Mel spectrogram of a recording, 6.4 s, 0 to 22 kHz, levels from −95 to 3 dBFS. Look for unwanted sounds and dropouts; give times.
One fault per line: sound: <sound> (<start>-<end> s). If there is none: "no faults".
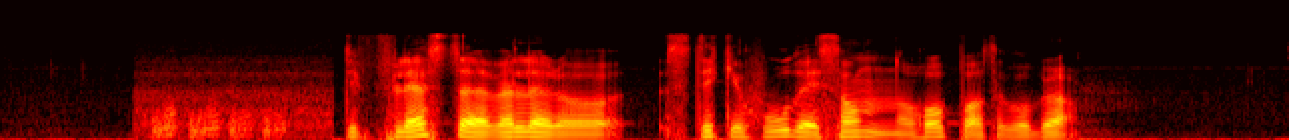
sound: laugh (0.8-1.4 s)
